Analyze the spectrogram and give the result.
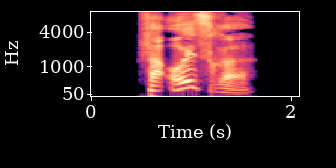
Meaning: inflection of veräußern: 1. first-person singular present 2. first/third-person singular subjunctive I 3. singular imperative
- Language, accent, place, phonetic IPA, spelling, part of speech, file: German, Germany, Berlin, [fɛɐ̯ˈʔɔɪ̯sʁə], veräußre, verb, De-veräußre.ogg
